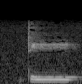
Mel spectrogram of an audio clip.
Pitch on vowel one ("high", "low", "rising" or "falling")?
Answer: high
